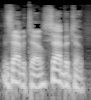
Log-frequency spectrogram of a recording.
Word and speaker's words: Sabato: Sabato.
